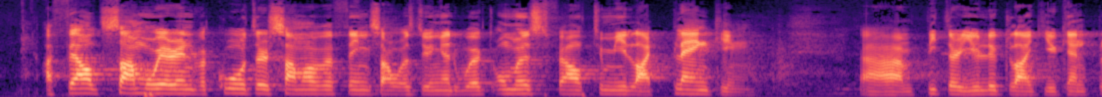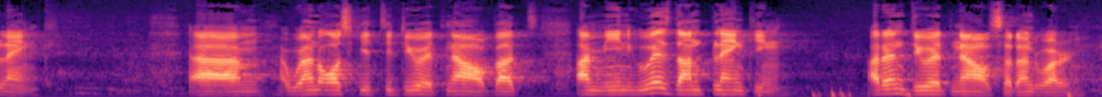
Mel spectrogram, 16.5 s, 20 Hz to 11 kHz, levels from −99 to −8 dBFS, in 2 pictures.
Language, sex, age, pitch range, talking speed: English, male, 20-39, 125-150 Hz, 190 wpm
